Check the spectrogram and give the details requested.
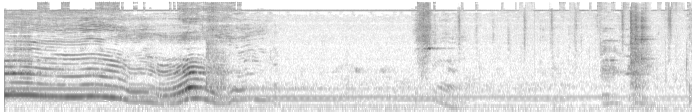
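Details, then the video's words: Dog howling in response to a church bell: a wavering, harmonic howl rising and falling for nearly three seconds, then quieter, with a brief descending whine near four and a half seconds over a steady background hum. "Собака воет на звук колокола"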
